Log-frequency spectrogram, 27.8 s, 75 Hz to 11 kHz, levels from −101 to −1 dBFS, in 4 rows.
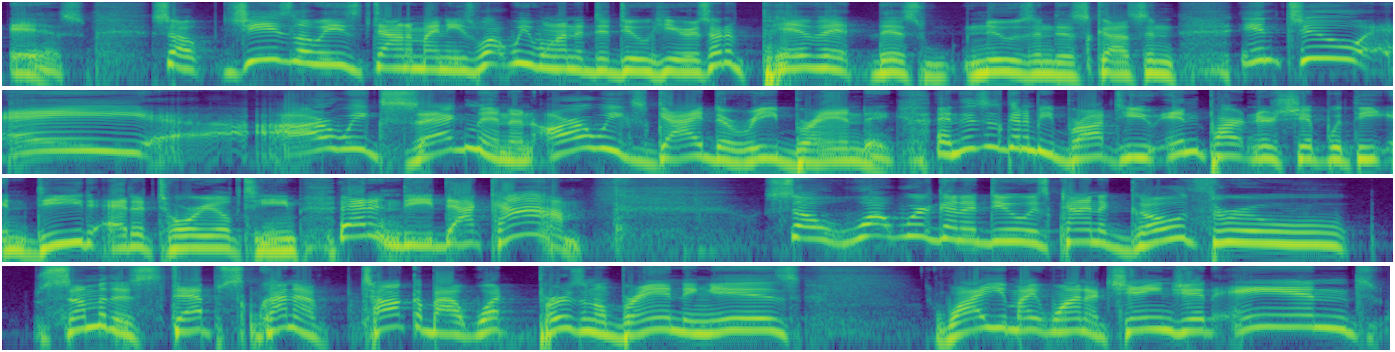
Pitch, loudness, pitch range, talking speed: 230 Hz, -19 LUFS, 185-280 Hz, 180 wpm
